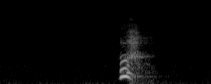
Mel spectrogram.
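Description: A man's single short sigh into a handheld microphone, breathy with a voiced tone that falls in pitch, a little past halfway through.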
